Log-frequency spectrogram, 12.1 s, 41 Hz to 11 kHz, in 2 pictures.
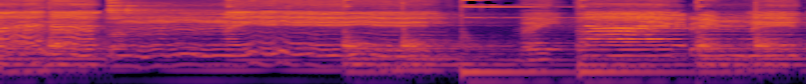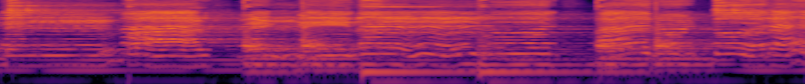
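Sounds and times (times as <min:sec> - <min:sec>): chanting sung melody: 0:00.0 - 0:12.0.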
